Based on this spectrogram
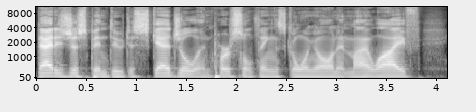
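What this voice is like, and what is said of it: Sick voice with a cold. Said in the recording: “as you can tell in my voice, I've gotten sick on top of that ... so I can get over this cold or whatever it is that I've got”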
